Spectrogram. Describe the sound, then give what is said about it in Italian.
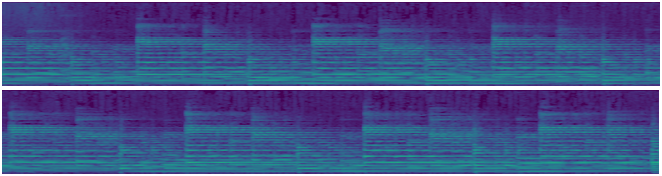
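An Italian pop rock song plays steadily with no singing as a short music break on the program Buonasera Düsseldorf, effect-laden, slightly distorted guitars and a warm bass line, its chords shifting about every two seconds at an even, full volume. “E adesso ascoltiamo un po' di musica italiana, ascoltiamo, facciamo un piccolo break.”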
